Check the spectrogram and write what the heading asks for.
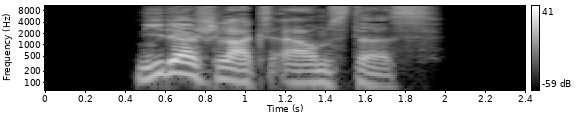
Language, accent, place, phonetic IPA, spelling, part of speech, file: German, Germany, Berlin, [ˈniːdɐʃlaːksˌʔɛʁmstəs], niederschlagsärmstes, adjective, De-niederschlagsärmstes.ogg
- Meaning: strong/mixed nominative/accusative neuter singular superlative degree of niederschlagsarm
